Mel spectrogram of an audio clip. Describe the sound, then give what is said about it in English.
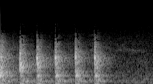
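Five firm knocks sound on a door in an evenly spaced, unhurried rhythm. Each knock is a sharp, hollow rap that decays quickly, followed by a brief quiet pause. “knock on the door. Again.”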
